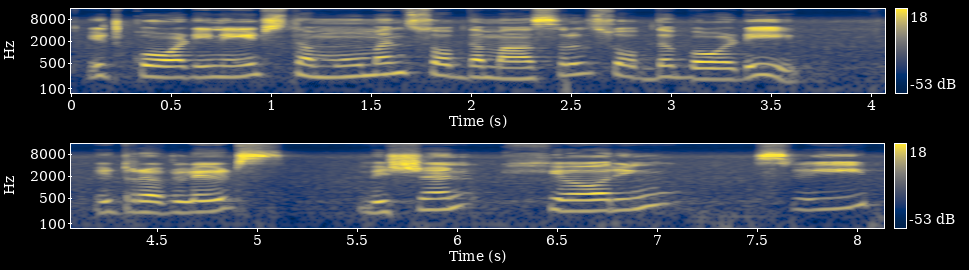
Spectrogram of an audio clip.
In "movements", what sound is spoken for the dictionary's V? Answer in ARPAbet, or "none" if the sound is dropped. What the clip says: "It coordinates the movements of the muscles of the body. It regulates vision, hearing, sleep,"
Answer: none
